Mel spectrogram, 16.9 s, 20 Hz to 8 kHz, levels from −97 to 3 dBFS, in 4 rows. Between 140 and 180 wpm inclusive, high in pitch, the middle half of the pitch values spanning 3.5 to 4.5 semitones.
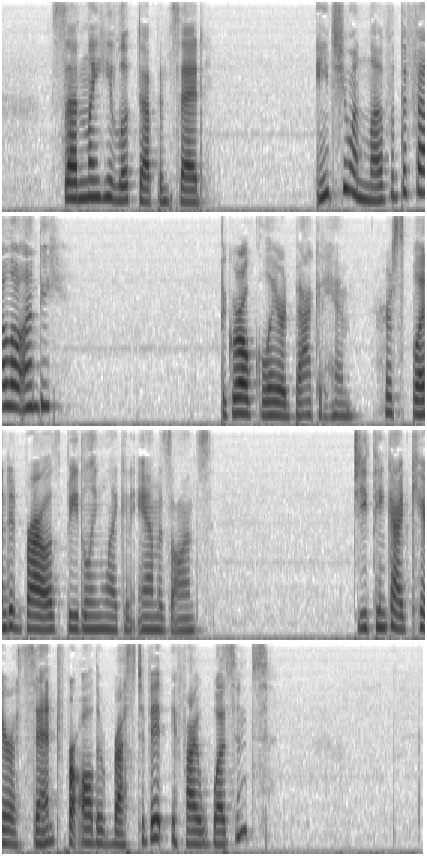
Yes: average, 155 wpm; high, 195 Hz; average, 4.2 semitones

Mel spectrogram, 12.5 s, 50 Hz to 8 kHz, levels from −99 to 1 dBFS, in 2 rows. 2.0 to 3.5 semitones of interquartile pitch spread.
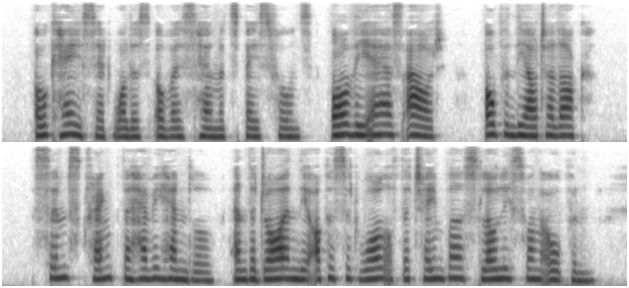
Yes: narrow, 2.4 semitones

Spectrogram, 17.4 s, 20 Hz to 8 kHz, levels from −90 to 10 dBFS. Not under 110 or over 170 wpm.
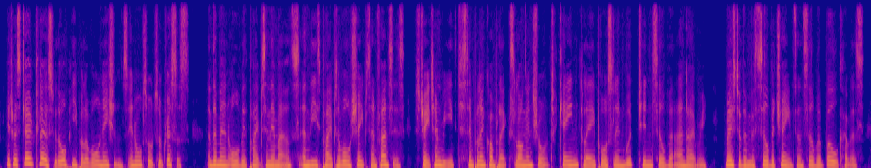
No: average, 200 wpm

